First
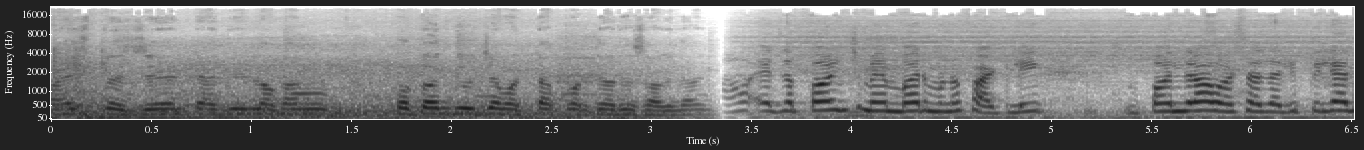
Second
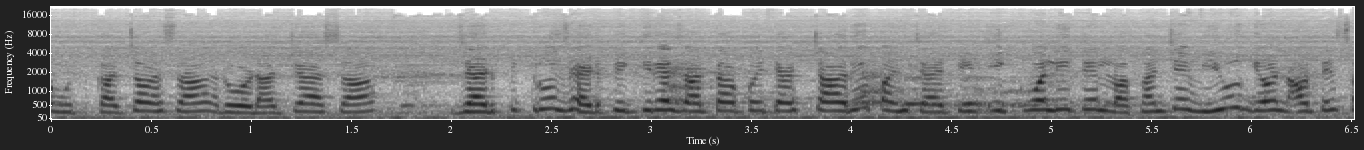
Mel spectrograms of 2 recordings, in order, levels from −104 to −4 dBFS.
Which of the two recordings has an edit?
first; 1 cut; at 3.3 s

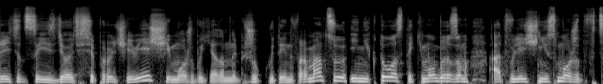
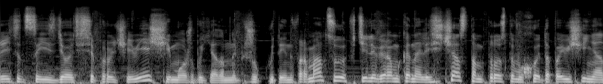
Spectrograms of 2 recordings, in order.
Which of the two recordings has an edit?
first; 1 cut; at 3.5 s

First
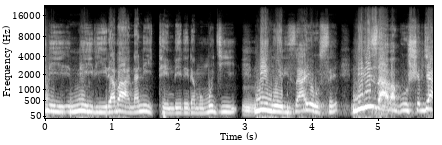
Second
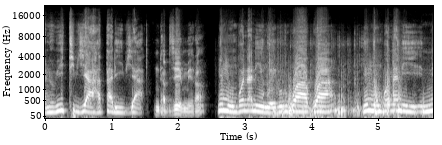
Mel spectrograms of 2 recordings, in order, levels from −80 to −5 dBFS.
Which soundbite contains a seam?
second; 1 cut; at 2.4 s

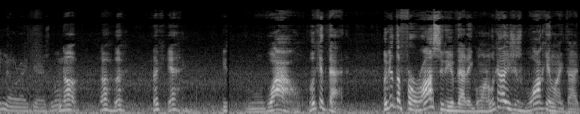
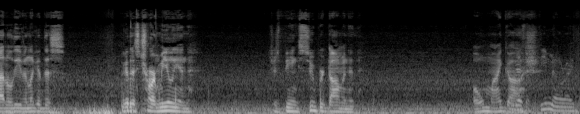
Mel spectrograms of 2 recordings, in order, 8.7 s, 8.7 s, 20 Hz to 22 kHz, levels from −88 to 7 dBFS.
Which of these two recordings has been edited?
first; 1 cut; at 3.4 s

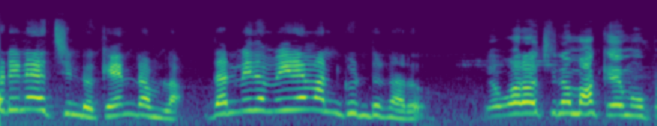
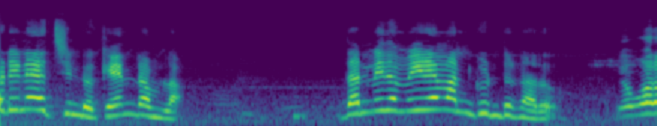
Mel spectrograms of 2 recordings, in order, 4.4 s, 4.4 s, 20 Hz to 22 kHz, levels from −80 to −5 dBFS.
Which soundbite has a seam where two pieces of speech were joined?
first; 1 cut; at 1.3 s

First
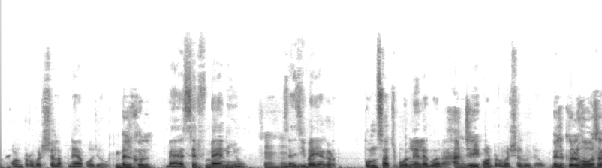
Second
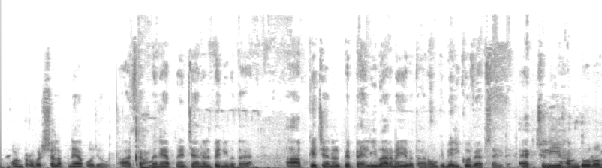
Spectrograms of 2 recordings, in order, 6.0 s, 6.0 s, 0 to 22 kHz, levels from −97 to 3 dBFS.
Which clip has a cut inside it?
second; 2 cuts; at 1.2 s, 5.0 s

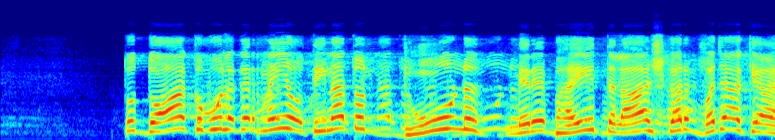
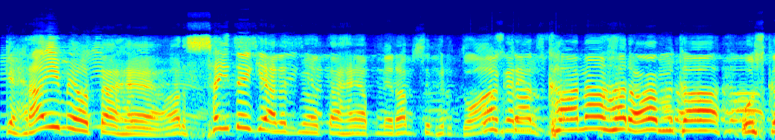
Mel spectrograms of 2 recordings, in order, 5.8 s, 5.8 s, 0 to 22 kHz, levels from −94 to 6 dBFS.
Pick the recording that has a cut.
second; 1 cut; at 3.8 s

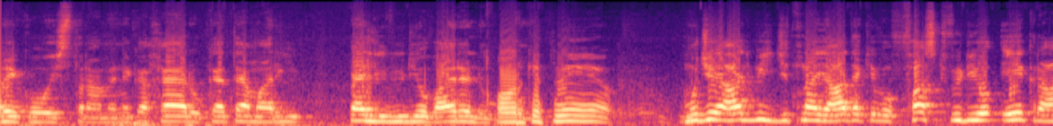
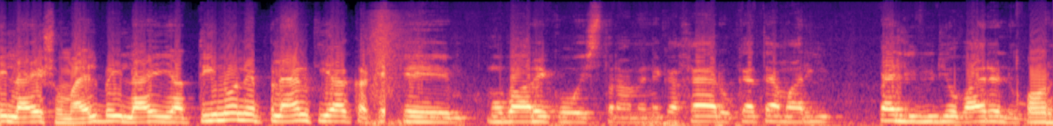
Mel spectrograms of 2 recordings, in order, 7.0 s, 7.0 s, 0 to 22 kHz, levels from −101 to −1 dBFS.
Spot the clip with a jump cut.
second; 1 cut; at 2.6 s

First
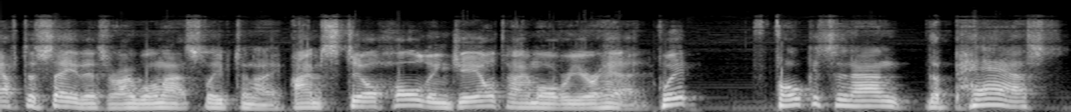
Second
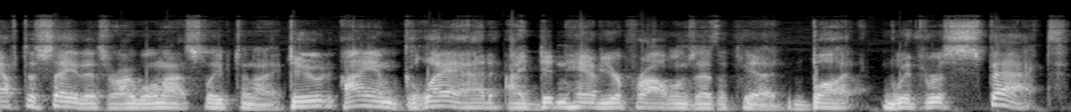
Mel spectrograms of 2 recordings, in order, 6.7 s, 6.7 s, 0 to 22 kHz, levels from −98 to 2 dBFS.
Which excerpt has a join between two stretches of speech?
first; 2 cuts; at 1.7 s, 4.0 s

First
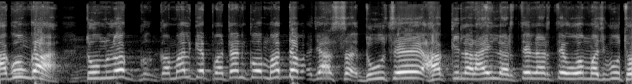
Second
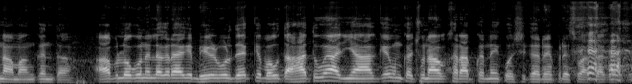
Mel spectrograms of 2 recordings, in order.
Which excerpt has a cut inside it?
first; 1 cut; at 3.1 s

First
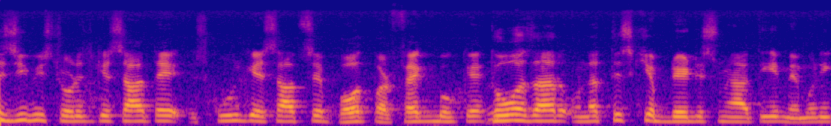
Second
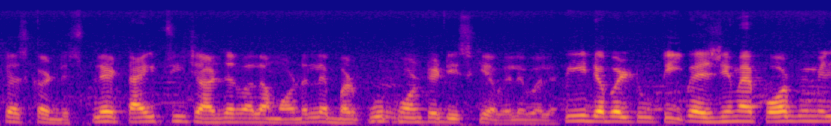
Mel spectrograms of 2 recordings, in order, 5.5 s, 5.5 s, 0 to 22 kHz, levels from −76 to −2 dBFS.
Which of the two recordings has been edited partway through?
second; 2 cuts; at 3.6 s, 4.6 s

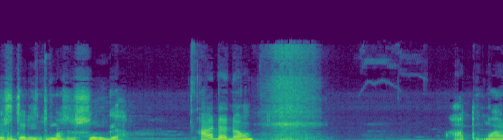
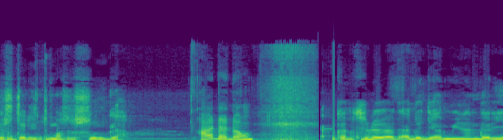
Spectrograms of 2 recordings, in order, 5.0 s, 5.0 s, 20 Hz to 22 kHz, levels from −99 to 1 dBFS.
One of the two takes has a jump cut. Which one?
second; 1 cut; at 3.5 s

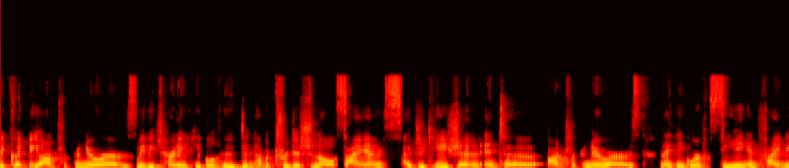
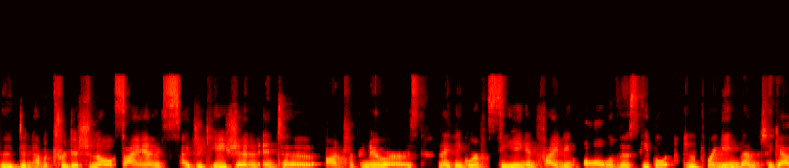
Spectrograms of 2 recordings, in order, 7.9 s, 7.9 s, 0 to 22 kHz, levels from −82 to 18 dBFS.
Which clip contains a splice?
second; 1 cut; at 6.8 s

